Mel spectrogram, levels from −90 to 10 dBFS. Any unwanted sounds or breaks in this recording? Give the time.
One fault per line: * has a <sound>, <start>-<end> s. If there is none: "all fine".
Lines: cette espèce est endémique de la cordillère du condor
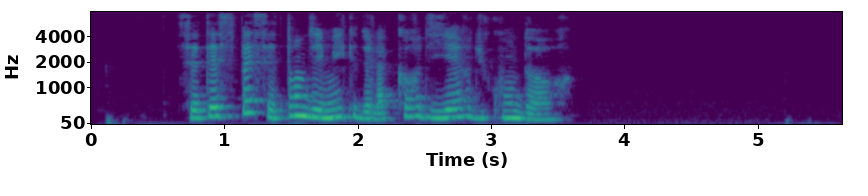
all fine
